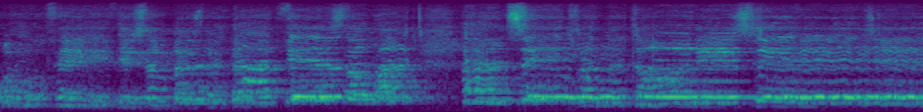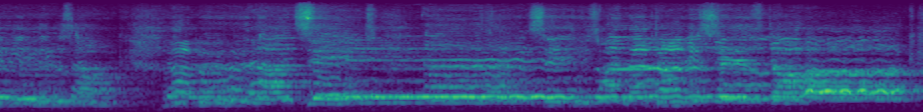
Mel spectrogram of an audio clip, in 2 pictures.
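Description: A choir singing unaccompanied: several voices in long, held notes with vibrato, the phrases broken by short pauses for breath.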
